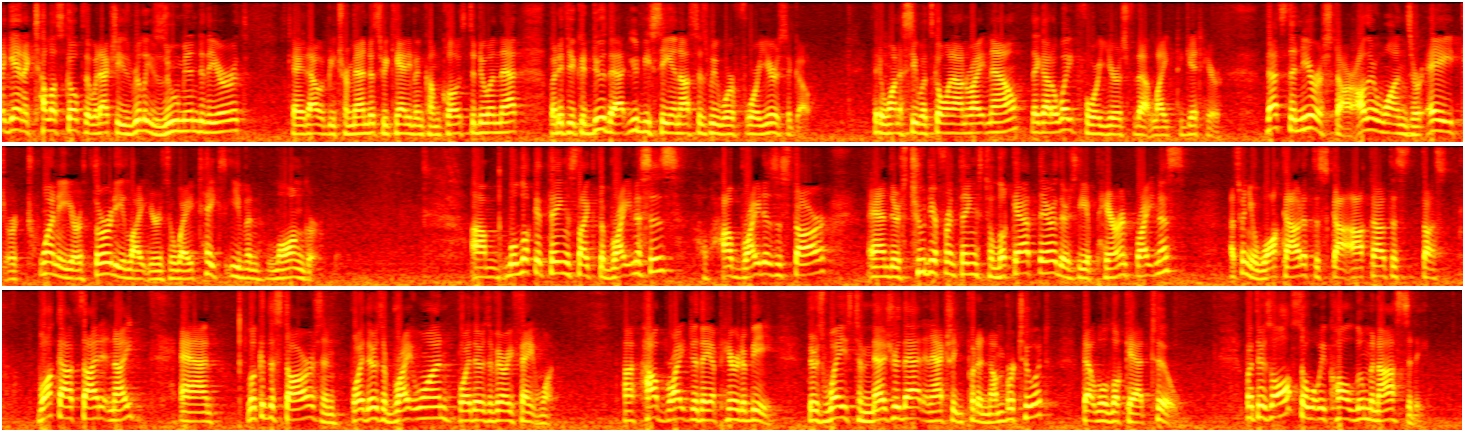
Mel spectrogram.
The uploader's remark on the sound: Live Class Lecture.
